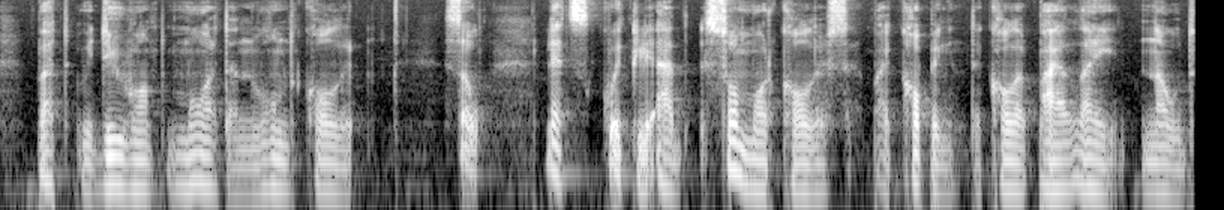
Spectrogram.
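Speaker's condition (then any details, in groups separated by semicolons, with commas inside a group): No condition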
